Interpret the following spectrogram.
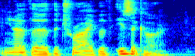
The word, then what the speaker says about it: Issachar: So Issachar, or Issachar, because you don't, no one pronounces the H in it really. They just say Issachar.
